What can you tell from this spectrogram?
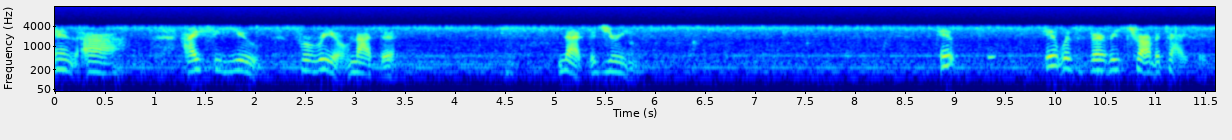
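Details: Adult woman disabled after a stroke and several heart attacks, with facial apraxia and recent open heart surgery; she reports poor tongue control and word-finding delays; word repetitions and reformulations heard; post-stroke speech impairment (aphasia / dysarthria)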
